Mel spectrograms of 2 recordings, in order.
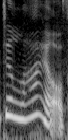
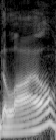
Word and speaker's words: DeLisle: He said don't pronounce the L, but it's like Lyles. And guess what? She got it. No, don't pronounce the S.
